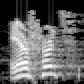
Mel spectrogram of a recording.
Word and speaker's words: Erfurt: And here is this Augustinian monastery in Erfurt. Did I say that right? Yeah, close enough. He's trying to correct me over there in my southern. I'll say close enough.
